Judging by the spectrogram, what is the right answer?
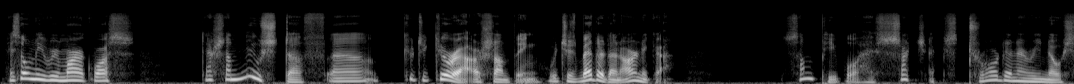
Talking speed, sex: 135 wpm, male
